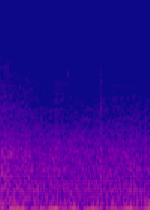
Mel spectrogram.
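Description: Quiet room tone with a steady low hum, and a few faint clicks from laptop keys being pressed.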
